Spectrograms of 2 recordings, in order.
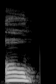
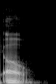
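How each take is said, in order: First: Sharp high gasped oh; a startled, much higher "Oh"; caught off guard. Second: Caught off guard. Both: Shown as a demonstration. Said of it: "as if you're caught off guard".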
